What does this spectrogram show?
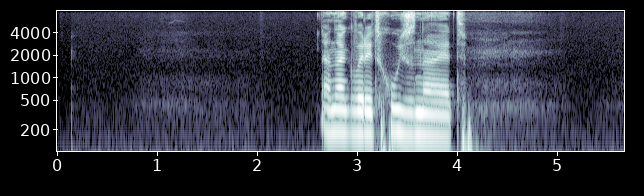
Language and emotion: Russian, angry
